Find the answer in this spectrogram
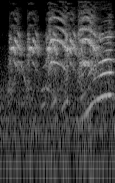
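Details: Parrot giving harsh, warbling squawks in three bursts, with looping slurred tones and a rising whistle near the end.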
